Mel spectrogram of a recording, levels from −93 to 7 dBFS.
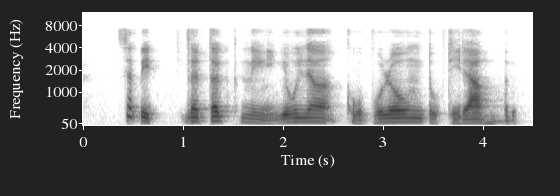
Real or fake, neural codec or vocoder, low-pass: fake; codec, 16 kHz, 0.5 kbps, FunCodec, trained on Chinese and English, 25 frames a second; 7.2 kHz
